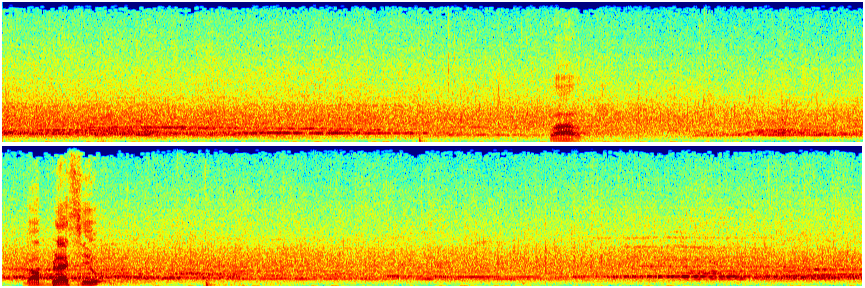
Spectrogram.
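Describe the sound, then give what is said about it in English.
A large church audience applauds steadily for the whole stretch, clapping for a bishop, a dense, even wash of clapping, while a voice briefly speaks over it and a couple of louder bursts rise midway. “Clap your hands for Bishop Dag.”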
